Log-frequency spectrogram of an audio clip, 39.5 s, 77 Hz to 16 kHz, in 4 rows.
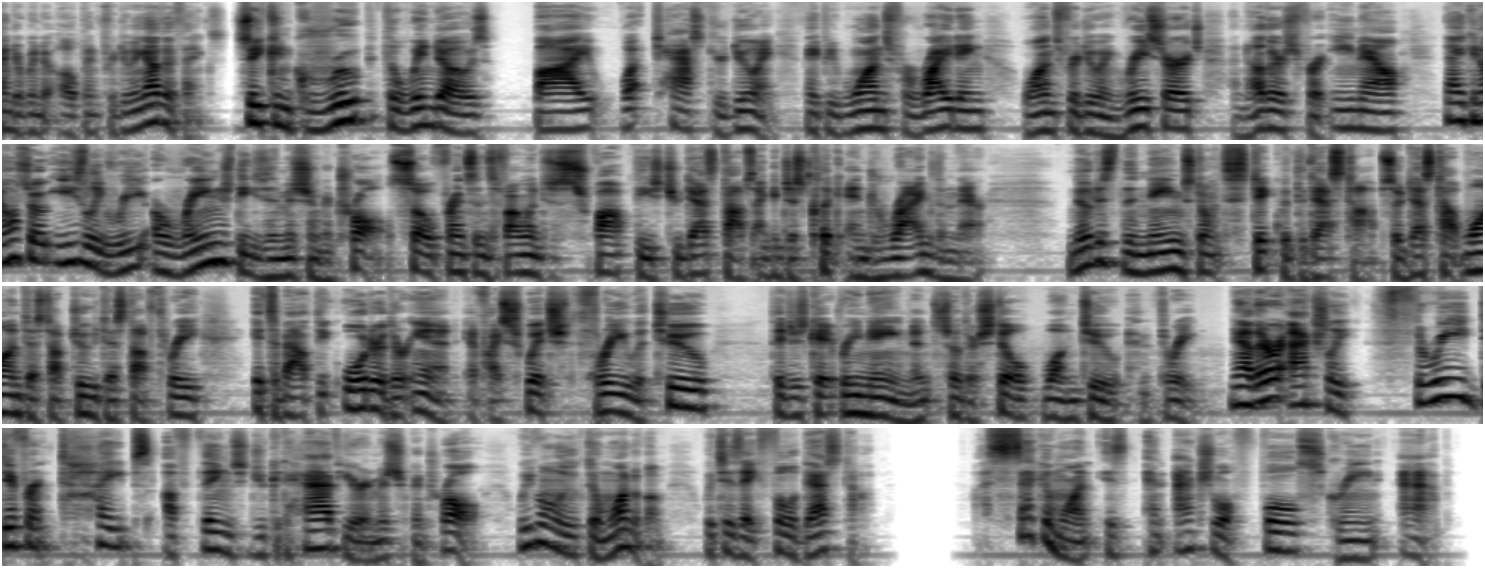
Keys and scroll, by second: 28.8 ctrl+Up.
